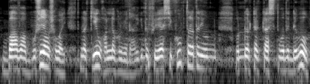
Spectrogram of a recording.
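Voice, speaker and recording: Higher-voiced man teaching young children. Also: quick pace, darkish tone, slight background noise. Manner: question-and-answer teaching, repeating key words for pupils. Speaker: maths teacher giving a demo class. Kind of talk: primary school lesson addressed to children.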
